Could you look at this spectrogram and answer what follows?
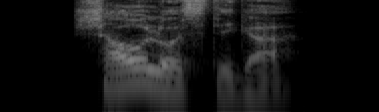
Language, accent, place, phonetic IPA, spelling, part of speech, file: German, Germany, Berlin, [ˈʃaʊ̯ˌlʊstɪɡɐ], Schaulustiger, noun, De-Schaulustiger.ogg
- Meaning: 1. rubbernecker, onlooker (male or of unspecified gender) 2. inflection of Schaulustige: strong genitive/dative singular 3. inflection of Schaulustige: strong genitive plural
